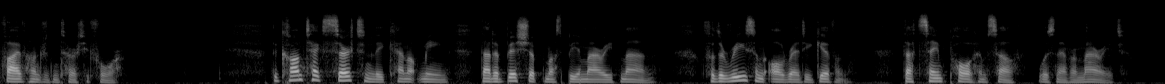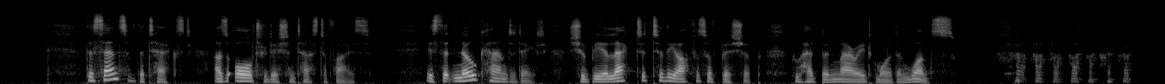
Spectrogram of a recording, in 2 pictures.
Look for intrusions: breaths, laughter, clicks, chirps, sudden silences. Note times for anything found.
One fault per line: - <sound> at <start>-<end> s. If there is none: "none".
- laugh at 21.5-23.1 s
